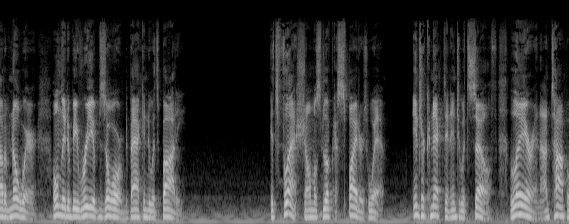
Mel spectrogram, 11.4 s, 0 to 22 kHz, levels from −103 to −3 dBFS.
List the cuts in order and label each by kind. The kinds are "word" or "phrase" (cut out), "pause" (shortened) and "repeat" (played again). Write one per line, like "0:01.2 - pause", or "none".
0:06.7 - word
